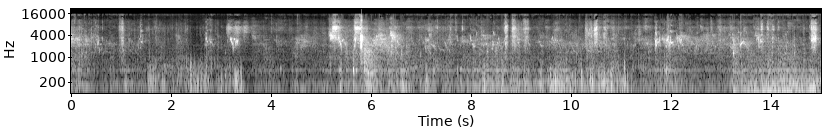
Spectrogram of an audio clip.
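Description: Budgerigars chirp and chatter nearby.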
